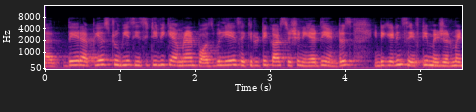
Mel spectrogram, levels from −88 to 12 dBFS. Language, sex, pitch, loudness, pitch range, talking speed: English, female, 225 Hz, -14 LUFS, 215-245 Hz, 215 wpm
